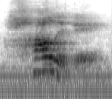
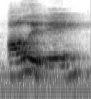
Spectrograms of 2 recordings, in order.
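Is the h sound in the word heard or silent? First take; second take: heard; silent. First: The h sound is clearly heard. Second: The h sound is silent. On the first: The speaker calls it right. "he says holiday. ... This is what I mean by aspirated" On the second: The speaker calls it wrong. "he doesn't say holiday"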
